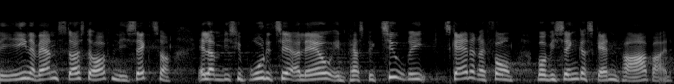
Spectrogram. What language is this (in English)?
Danish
